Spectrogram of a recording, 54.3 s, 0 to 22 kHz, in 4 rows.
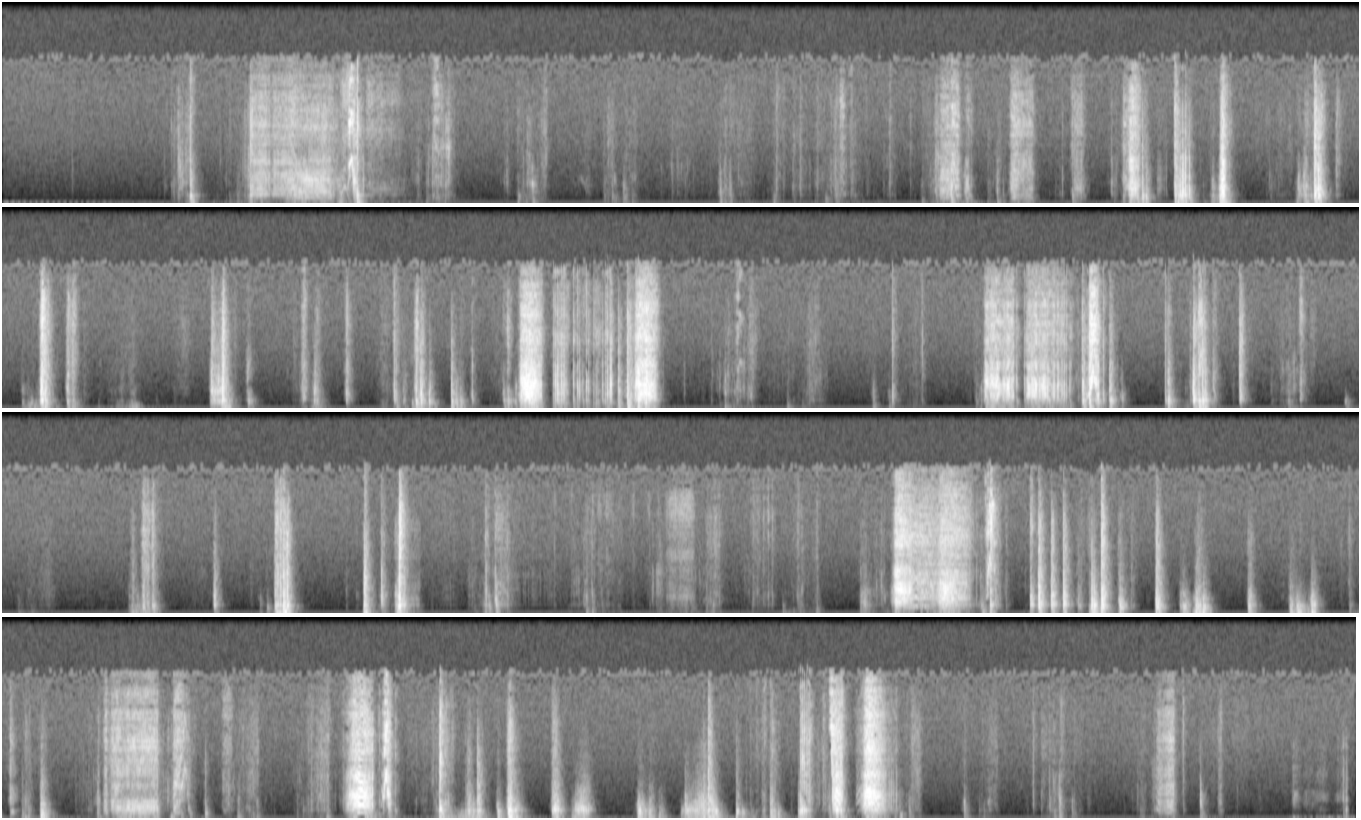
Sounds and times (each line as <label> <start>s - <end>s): Creaking bedroom floor 43.8s - 49.9s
